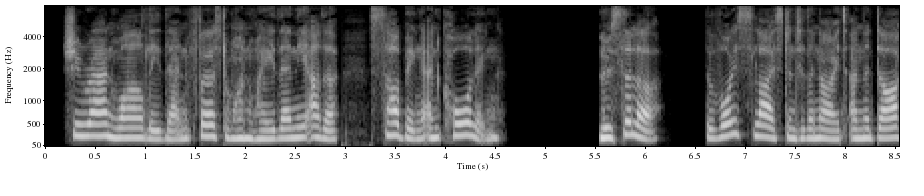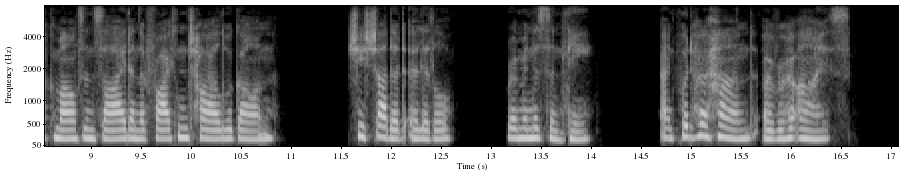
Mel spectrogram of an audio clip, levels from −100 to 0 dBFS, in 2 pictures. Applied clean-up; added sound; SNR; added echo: none; none; none; none.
